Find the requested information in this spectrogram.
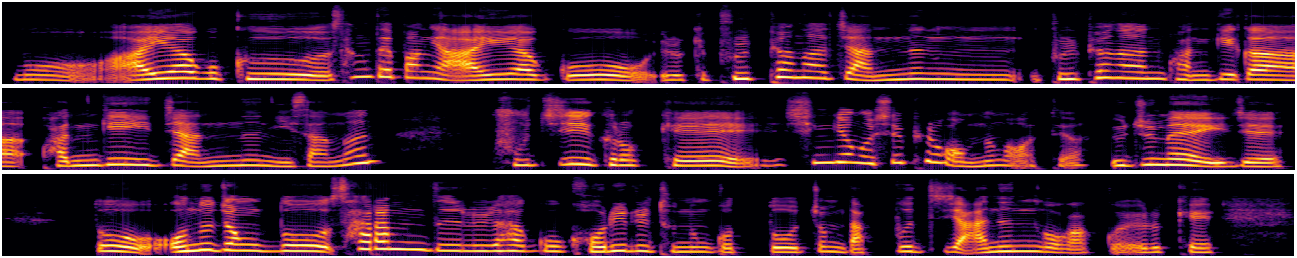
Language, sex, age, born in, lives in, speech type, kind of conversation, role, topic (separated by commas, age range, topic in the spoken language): Korean, female, 30-34, South Korea, Japan, conversation, advice, advisor, 거절을 당했을 때 어떻게 빨리 회복하고 자신감을 되찾을 수 있을까요?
